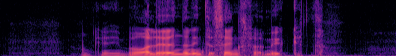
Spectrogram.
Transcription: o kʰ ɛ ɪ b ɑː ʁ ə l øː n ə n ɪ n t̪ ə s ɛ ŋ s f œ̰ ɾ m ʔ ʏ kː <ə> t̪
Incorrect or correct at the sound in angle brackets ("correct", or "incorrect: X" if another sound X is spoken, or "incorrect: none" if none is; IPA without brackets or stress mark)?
correct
